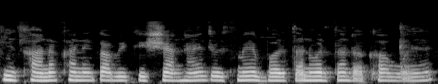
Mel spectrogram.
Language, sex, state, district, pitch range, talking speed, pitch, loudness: Hindi, female, Chhattisgarh, Raipur, 180-195 Hz, 180 wpm, 185 Hz, -15 LUFS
